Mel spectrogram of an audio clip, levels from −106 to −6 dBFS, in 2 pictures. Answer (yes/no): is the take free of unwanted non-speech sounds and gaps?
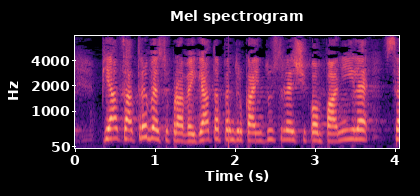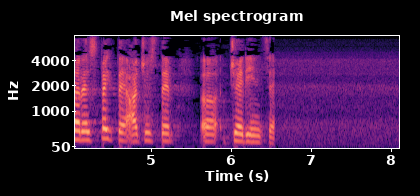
yes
